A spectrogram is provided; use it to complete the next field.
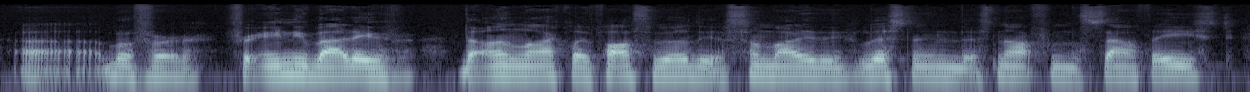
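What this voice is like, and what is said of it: Southern US Mississippi accent. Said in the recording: “I'm from Booneville, Mississippi, if you can't tell from my accent.”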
